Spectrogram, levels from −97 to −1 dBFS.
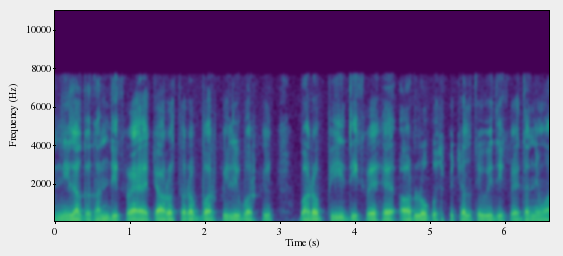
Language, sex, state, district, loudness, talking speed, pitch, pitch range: Angika, male, Bihar, Madhepura, -29 LUFS, 220 wpm, 95 Hz, 95-100 Hz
